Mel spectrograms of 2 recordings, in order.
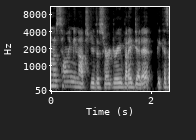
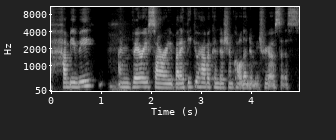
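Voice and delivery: put-on compassionate, sympathetic voice. Retelling what the doctor said: imitating a doctor's compassionate voice. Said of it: "just the most compassion, sympathy in his voice".

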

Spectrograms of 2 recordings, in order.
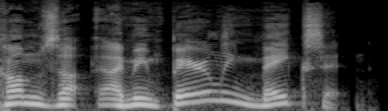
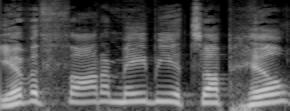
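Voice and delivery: mock shouted, pitched-up yell; 7 semitones higher than usual. Retelling a reply shouted to a golfer: retelling own yell. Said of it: "And I just yelled".

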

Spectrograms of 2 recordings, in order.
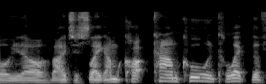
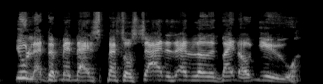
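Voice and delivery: very high-pitched radio DJ announcer voice; 9 semitones higher than usual. Offering yourself in case they are looking for a disc jockey: Wolfman Jack voice. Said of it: "I could be like the next Wolfman Jack".

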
